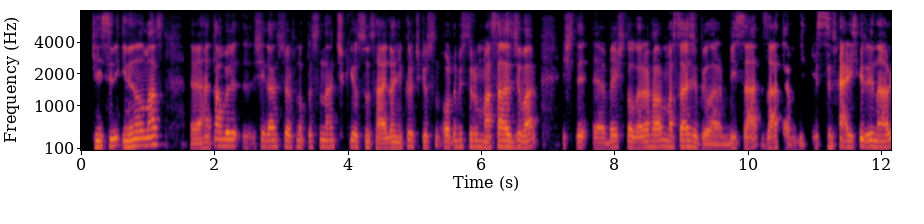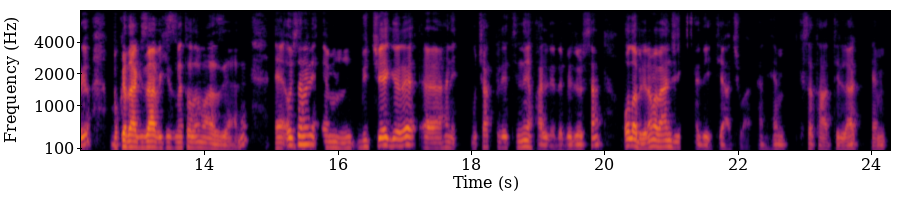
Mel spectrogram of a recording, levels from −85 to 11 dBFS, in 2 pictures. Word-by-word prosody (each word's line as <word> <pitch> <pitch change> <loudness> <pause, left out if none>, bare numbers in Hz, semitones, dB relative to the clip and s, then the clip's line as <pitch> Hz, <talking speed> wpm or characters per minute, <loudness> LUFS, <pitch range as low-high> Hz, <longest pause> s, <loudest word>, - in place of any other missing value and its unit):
Kesinl 135 +4 +2
inanılmaz. 155 +7 +3 0.4
Eee, 100 - -2
ha, 115 +2 -1
tam, 145 -1 0
böyle, 145 0 +4
ııı, 115 - -13
şeyden, 135 -1 0
sörf 130 -1 -2
noktasından 130 0 -4
çıkıyorsun, 125 -2 -3
sahilden 105 +2 +2
yukarı 115 +4 -2
çıkıyorsun. 125 +8 -5
Orada 130 0 +1
bir 135 - -3
sürü 135 0 -2
masajcı 130 +1 +3
var. 120 - +3 0.4
İşte, - - -4
eee, 105 -1 -2
$5'a 125 -1 +1
falan 125 +1 +2
masaj 130 +1 +2
yapıyorlar 90 -5 -2
1 110 - -2
saat. - - +1
Zaten 80 0 -2
bitmişsin 90 - -3
her 125 - +7 0.2
yerin 135 -2 +3
ağrıyor. 125 0 +3 0.3
Bu - - -5
kadar 130 -2 +8
güzel 120 +2 +6
bir 110 - 0
hizmet 115 0 -5
olamaz 110 -6 -2
yani. 80 -2 -8 0.4
E, 110 +1 -1
o 155 - +1
yüzden, 160 +3 +3
hani, 180 -1 +1
emm, 115 -2 -7
bütçeye 135 +6 +3
göre, 160 +3 +2
eee, 105 -1 -1
hani, 115 -4 -9 0.2
uçak 125 0 -9
biletini 120 +3 -4
halledebilirsen 170 - -6 0.3
olabilir 145 -10 +3
ama 135 +1 +2
bence 130 -2 0
ikisine 115 - -13
de - - -6
ihtiyaç - - -13
var. - - -28
Hani, 85 -2 -22
hem 90 +1 -12 0.3
kısa - - -11
tatiller 85 +3 -7 0.2
hem, 80 +2 -11
125 Hz, 155 wpm, -24 LUFS, 110-135 Hz, 0.4 s, kadar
